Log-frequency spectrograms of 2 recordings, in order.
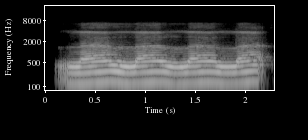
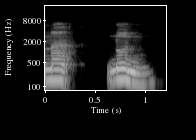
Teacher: posisi ujung lidahnya agak di bawah sedikit dari makhroj lam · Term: huruf nun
